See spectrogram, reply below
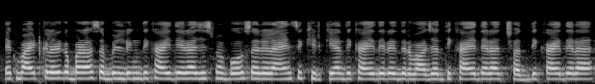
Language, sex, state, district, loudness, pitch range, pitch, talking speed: Hindi, female, Himachal Pradesh, Shimla, -15 LUFS, 255-270 Hz, 260 Hz, 290 wpm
